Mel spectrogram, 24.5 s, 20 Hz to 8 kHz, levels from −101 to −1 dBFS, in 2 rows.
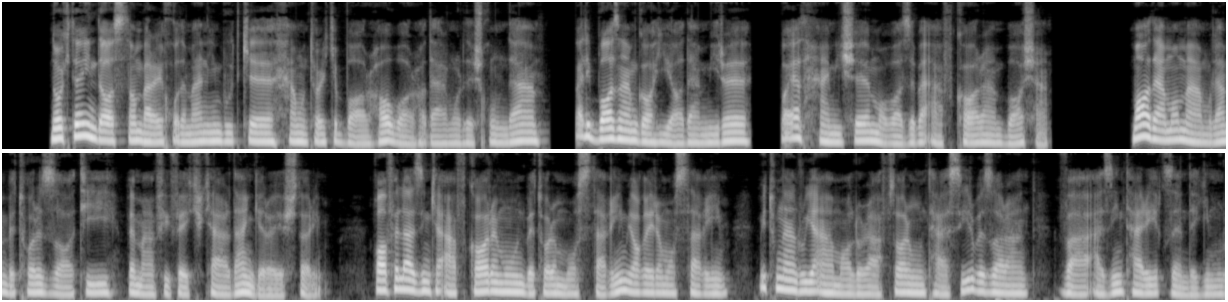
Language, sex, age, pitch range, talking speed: Persian, male, 40-59, 105-130 Hz, 155 wpm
